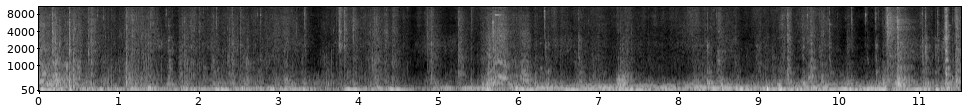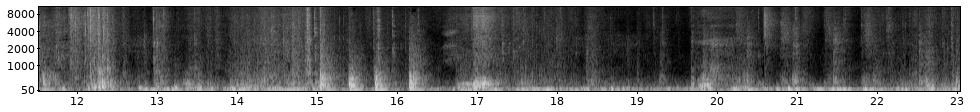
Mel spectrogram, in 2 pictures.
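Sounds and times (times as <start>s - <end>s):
steady low hum: 0.0s - 23.0s
clicks and knocks of tools: 8.2s - 18.0s.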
